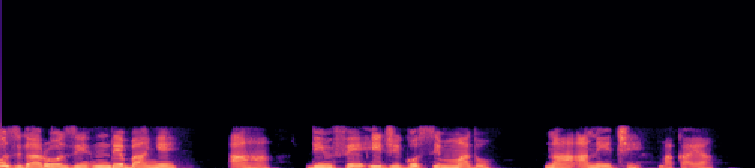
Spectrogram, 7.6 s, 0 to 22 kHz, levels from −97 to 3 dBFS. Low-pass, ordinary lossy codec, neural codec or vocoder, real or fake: 5.4 kHz; none; none; real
